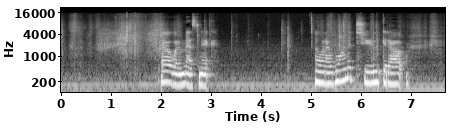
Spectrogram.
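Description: Paper rustles and slides under hands.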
